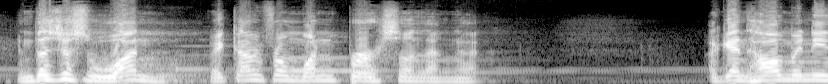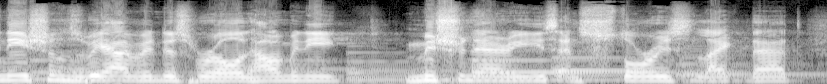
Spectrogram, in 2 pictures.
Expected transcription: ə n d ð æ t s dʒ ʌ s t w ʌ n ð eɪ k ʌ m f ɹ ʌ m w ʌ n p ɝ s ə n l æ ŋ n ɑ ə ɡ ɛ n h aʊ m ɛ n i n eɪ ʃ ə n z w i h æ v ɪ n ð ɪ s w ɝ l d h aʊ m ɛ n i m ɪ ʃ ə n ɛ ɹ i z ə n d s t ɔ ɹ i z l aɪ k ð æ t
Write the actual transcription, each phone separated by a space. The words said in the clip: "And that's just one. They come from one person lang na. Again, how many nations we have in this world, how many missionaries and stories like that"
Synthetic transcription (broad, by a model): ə n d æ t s dʒ ʌ s t w ʌ n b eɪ k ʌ m f ɹ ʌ m w ʌ n p ɝ s ə n l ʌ ŋ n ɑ ə ɡ ɛ n h aʊ m ɛ n i n eɪ ʃ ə n s w i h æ v ɪ n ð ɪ s w ɝ l d h aʊ m ɛ n i m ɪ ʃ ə n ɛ ɹ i s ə n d s t ɔ ɹ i s l aɪ k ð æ t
